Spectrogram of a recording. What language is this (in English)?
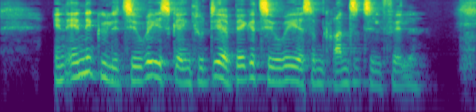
Danish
